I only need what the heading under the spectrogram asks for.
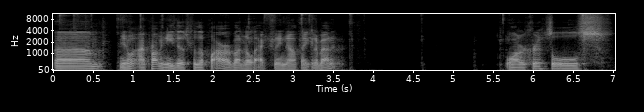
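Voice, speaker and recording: A gaming video host with a low voice does casual let's play commentary, muttering halting asides to himself and reading on-screen text aloud.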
